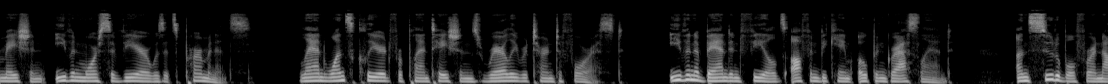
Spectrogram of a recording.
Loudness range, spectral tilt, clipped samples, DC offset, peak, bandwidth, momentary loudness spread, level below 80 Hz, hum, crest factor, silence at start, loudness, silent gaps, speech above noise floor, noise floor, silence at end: 2 LU; -5 dB/octave; under 0.1%; under 0.1%; -8 dBFS; 12 kHz; 12 LU; -50 dBFS; none; 16 dB; 0 s; -24 LUFS; 2.66-2.92 s, 6.36-6.62 s; 43 dB; -67 dBFS; 0 s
